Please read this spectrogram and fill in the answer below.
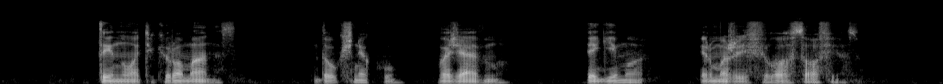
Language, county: Lithuanian, Vilnius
